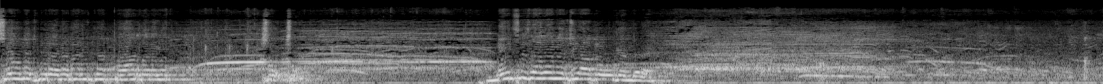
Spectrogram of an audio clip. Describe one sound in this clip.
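A young man sings loudly into a microphone through a loudspeaker system.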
